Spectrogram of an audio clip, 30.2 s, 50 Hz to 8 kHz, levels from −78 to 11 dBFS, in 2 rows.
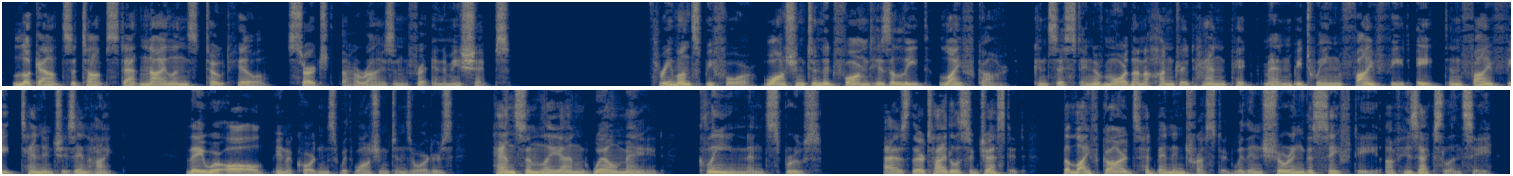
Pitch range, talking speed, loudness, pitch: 80-105 Hz, 140 wpm, -22 LUFS, 95 Hz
